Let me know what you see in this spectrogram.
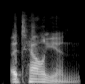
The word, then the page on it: Italian: American English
